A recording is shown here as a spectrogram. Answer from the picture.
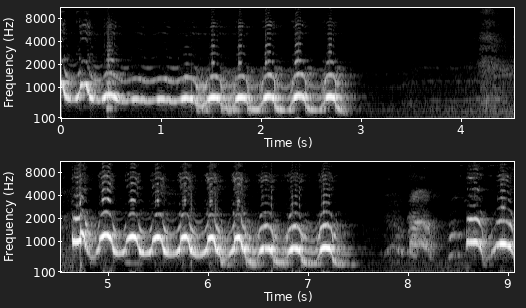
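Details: German Shepherd howling in reaction to a passing fire engine siren, its voice sounding like the siren itself; loud wavering, warbling howls in long runs with rapid pulsing, broken by a short silence, then a brief final howl.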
